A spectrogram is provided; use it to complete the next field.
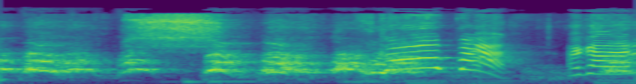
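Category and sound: animal, dogs barking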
